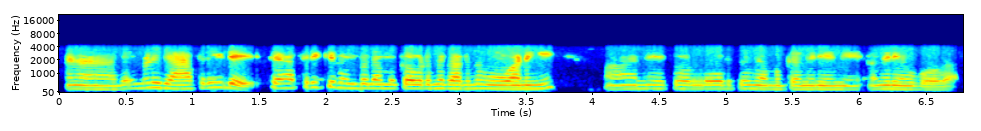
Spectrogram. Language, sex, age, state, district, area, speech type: Malayalam, female, 45-60, Kerala, Idukki, rural, conversation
